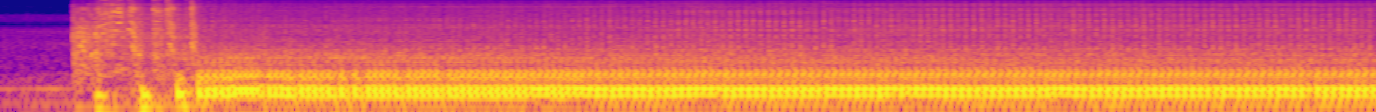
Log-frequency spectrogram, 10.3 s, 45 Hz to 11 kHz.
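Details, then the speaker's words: Warm 2009 Yamaha YFZ450R single-cylinder ATV at quick idle: steady dull knock on every firing stroke, worse when warm and slightly noticeable when cold; owner suspects piston slap, and it still makes good power without smoke. "so yeah that's it uh still makes excellent power doesn't smoke or anything like that but it just doesn't sound like you should"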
